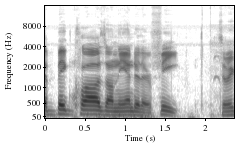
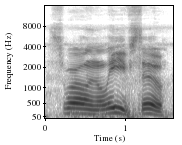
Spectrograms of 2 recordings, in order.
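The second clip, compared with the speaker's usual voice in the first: ordinary talk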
